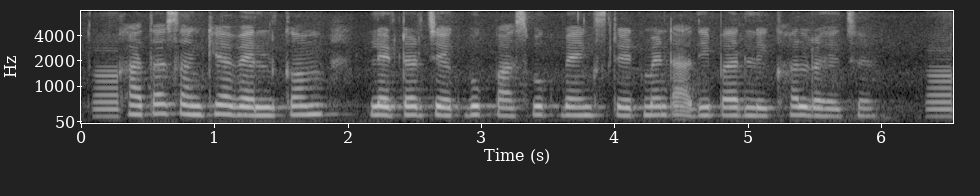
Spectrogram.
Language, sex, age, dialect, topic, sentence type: Maithili, female, 18-24, Eastern / Thethi, banking, statement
